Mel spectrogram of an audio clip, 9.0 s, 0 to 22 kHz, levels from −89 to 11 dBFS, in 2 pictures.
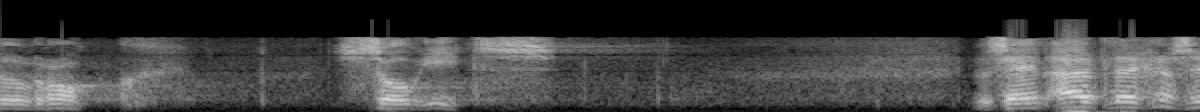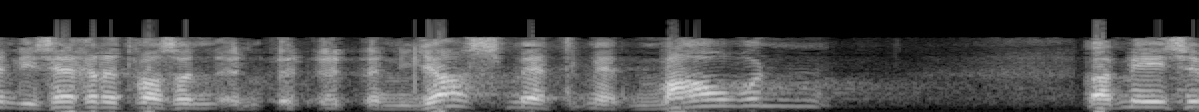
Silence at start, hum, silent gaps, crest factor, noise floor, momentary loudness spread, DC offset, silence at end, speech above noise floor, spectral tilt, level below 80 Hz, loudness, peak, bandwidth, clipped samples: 0 s; none; none; 16 dB; -48 dBFS; 18 LU; under 0.1%; 0 s; 35 dB; -3 dB/octave; -50 dBFS; -13 LUFS; 0 dBFS; 11 kHz; 0.3%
